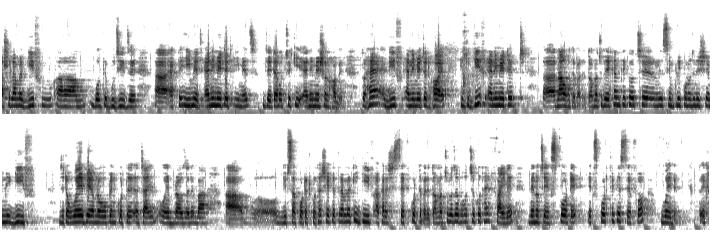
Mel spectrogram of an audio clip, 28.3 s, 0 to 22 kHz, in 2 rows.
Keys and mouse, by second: 23.9 click, 24.0 click.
